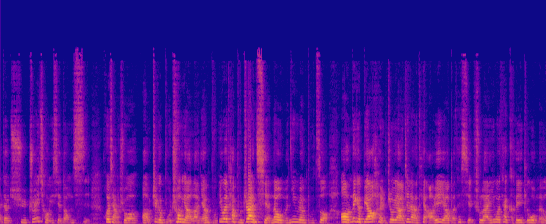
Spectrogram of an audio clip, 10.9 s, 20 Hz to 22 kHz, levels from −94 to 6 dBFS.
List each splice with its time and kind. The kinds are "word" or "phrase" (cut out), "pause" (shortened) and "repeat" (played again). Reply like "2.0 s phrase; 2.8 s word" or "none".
4.3 s word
